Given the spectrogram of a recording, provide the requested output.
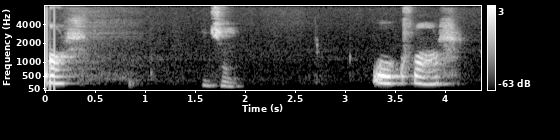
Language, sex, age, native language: Icelandic, male, 9, Icelandic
